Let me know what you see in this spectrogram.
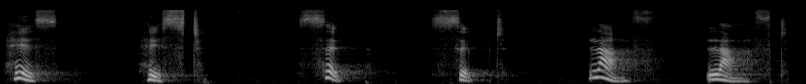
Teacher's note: now when the last sound of the verb is voiceless like s p or F you will tend to pronounce the Ed ending as a t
